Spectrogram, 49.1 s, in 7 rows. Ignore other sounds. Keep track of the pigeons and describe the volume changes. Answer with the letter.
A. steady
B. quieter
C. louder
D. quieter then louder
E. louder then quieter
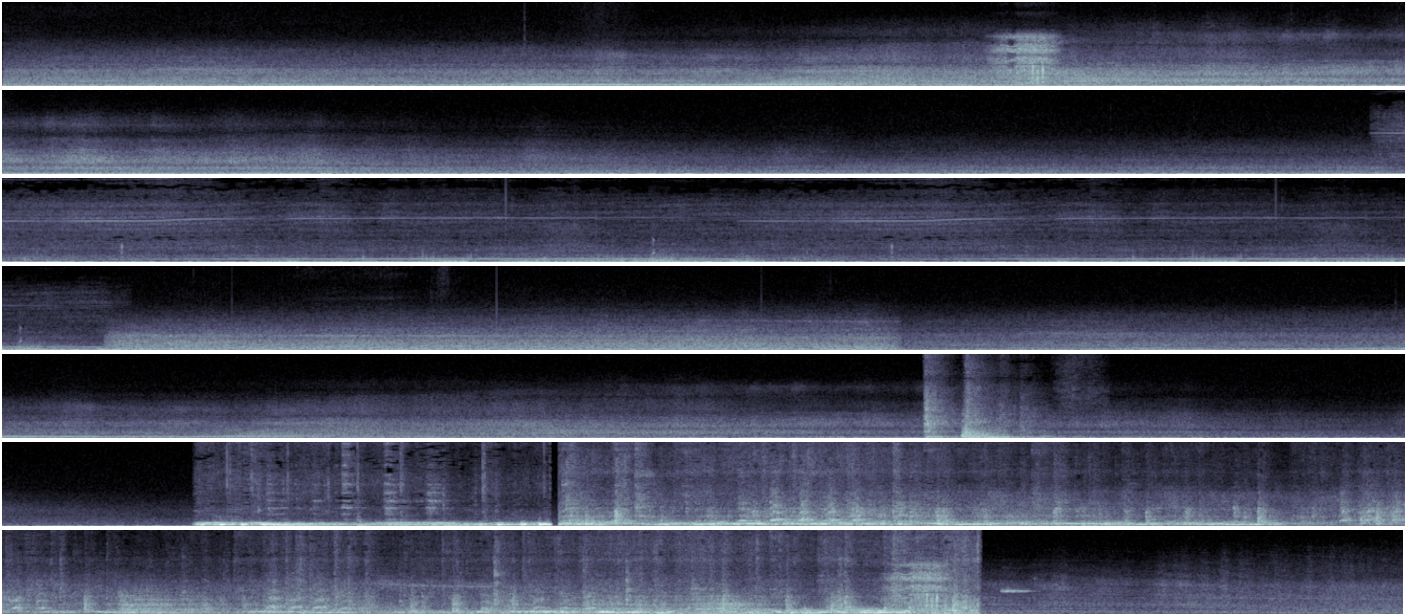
D.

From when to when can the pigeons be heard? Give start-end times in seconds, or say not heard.
36.0-47.0.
